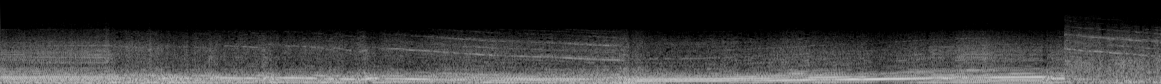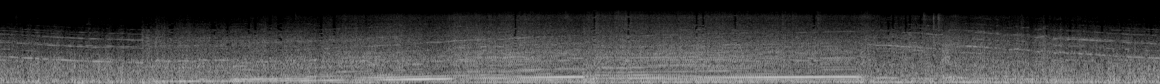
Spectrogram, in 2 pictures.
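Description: BMW M4 GT3 race car's twin-turbo straight-six engine heard from inside the cockpit under hard acceleration, its pitch climbing in long sweeps and falling back at each gearshift.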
